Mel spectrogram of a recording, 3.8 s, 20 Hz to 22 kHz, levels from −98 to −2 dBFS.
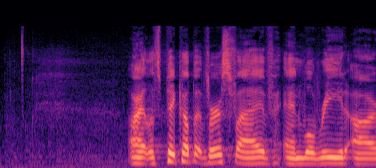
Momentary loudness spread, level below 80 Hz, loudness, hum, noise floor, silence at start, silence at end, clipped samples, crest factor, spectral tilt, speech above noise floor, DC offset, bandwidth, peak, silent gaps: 4 LU; -66 dBFS; -25 LUFS; none; -59 dBFS; 1.3 s; 0 s; under 0.1%; 18 dB; -5 dB/octave; 35 dB; under 0.1%; 11.5 kHz; -8 dBFS; none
